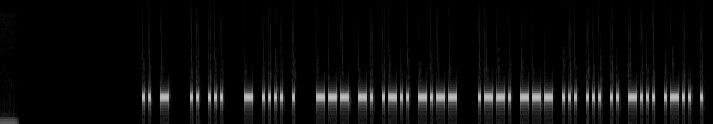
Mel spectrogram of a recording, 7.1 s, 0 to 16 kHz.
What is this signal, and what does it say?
Morse code, heard as a keyed tone, about 40 wpm, 700 Hz. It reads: IT IS THE ONLY POSSIBLE
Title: Sentences from Top 1600 Words 40wpm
